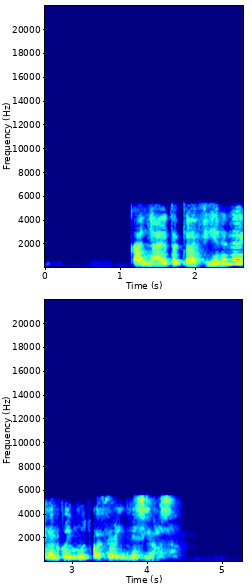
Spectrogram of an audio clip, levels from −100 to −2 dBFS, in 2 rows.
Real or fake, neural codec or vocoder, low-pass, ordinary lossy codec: fake; codec, 16 kHz, 2 kbps, X-Codec, WavLM features, trained on Multilingual LibriSpeech; 5.4 kHz; AAC, 24 kbps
